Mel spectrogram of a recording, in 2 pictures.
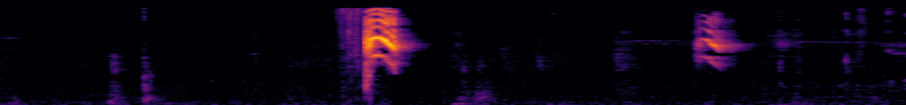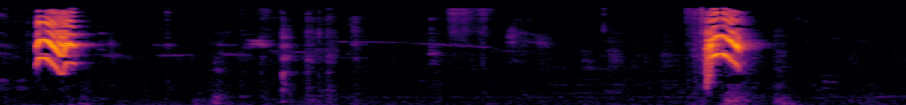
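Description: Indian ringneck parakeet giving four short, shrill calls a couple of seconds apart, the second one fainter than the rest.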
